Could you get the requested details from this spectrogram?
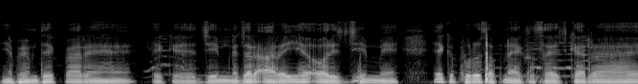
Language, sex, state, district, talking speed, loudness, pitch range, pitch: Hindi, male, Bihar, Darbhanga, 225 wpm, -21 LUFS, 95-100 Hz, 95 Hz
